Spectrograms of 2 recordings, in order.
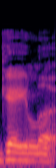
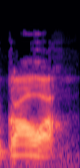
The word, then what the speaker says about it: gala: Not much other than the fact that they host these wonderfully entertaining gayla events. Sheila Hullbrook. Let me just say Gayla. It's pronounced galla.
